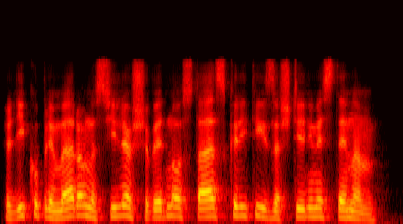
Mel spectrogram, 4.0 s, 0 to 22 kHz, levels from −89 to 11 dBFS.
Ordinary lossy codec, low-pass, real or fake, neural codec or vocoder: none; 7.2 kHz; fake; codec, 16 kHz, 0.3 kbps, FocalCodec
